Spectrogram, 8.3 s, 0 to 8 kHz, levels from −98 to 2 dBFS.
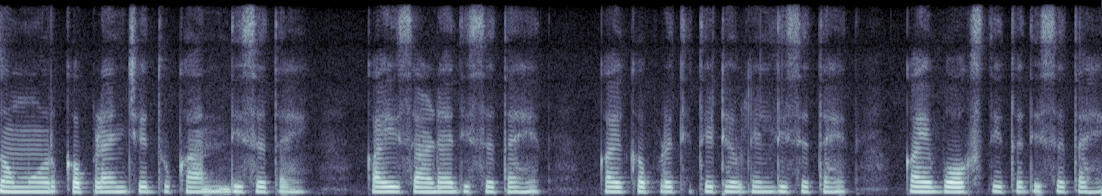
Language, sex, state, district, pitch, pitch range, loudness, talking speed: Marathi, female, Maharashtra, Solapur, 195 Hz, 190-200 Hz, -18 LUFS, 145 wpm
